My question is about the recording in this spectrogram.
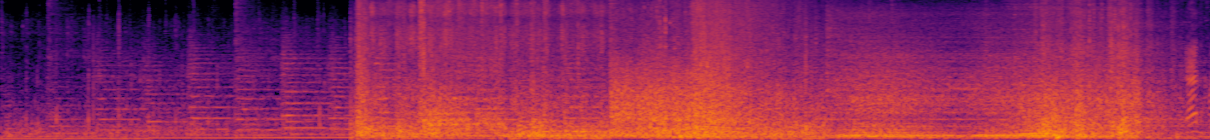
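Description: Dramatic music, then about three and a half seconds in a sudden, long, loud crashing and rumbling of a car tumbling down a slope, which runs on for about eight seconds.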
